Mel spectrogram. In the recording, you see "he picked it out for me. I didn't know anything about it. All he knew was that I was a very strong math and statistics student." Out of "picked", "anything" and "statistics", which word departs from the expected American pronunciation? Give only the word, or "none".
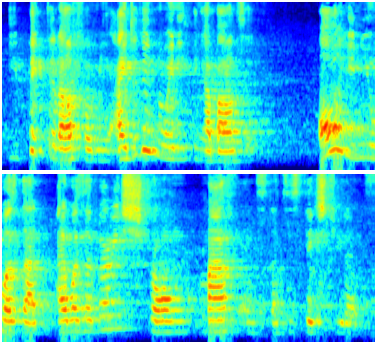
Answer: none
